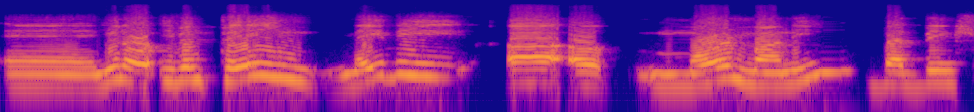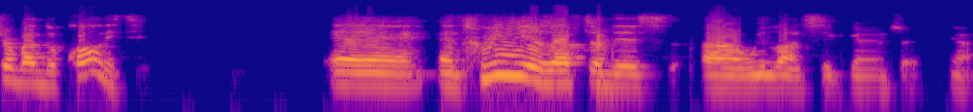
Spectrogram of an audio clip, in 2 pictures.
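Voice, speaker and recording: Speaking at a fairly slow pace, this voice carries a non-native accent. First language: not English. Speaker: startup founder. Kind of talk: Q&A answer in pitch session. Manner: hesitant, many fillers.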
